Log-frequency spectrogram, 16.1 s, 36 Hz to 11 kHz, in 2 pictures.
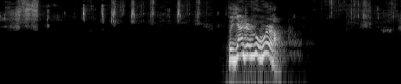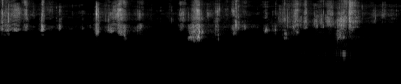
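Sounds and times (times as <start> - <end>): crunching crisp food: 6.4 - 16.0.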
